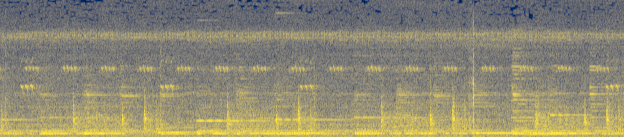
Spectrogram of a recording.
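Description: Electronic lullaby tune from a baby swing's built-in sound player, a simple melody of held notes mixed with chirping cricket sounds, with scattered soft clicks.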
